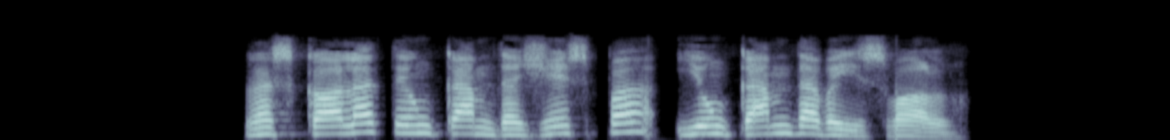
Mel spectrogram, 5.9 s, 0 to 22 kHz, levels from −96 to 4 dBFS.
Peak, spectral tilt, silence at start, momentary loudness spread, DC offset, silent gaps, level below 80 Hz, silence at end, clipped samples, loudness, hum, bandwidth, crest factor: -2 dBFS; -4.5 dB/octave; 1.25 s; 6 LU; under 0.1%; 3.00-3.04 s; -62 dBFS; 1.05 s; under 0.1%; -18 LUFS; none; 7.6 kHz; 18 dB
